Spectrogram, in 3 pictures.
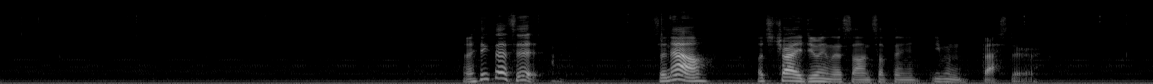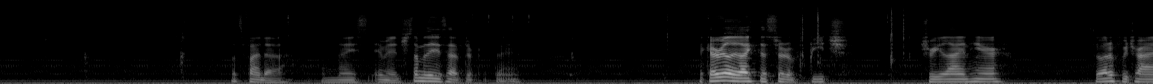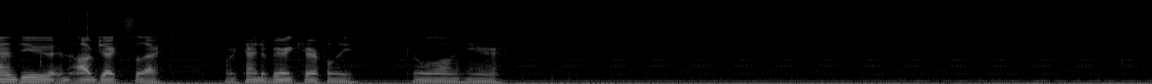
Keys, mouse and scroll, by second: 0.4 click, 1.4 click, 2.7 click, 3.2 scroll, 5.4 click, 6.7 click, 7.2 ctrl+Tab, 9.3-10.0 scroll, 10.0 scroll, 10.2 click, 11.0 click, 11.4-12.5 scroll, 12.8-13.3 scroll, 14.4 click, 14.7-15.2 scroll, 16.4 click, 16.8 click, 17.5-19.7 scroll, 20.2 scroll, 20.4 click, 23.8 click, 34.1-34.5 drag.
